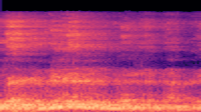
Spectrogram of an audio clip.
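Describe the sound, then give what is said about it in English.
A deep, rumbling grunt-roar of a female Yeti, sustained and loud for about two seconds, with gravelly low tones and a rough, growling texture that tapers slightly at the end. “I'm so sorry. I don't speak Yeti.”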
